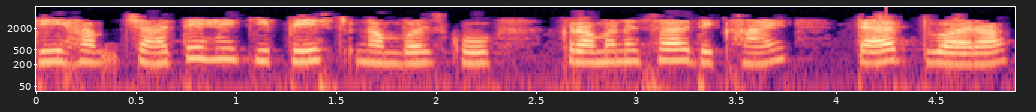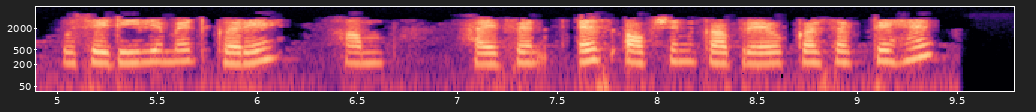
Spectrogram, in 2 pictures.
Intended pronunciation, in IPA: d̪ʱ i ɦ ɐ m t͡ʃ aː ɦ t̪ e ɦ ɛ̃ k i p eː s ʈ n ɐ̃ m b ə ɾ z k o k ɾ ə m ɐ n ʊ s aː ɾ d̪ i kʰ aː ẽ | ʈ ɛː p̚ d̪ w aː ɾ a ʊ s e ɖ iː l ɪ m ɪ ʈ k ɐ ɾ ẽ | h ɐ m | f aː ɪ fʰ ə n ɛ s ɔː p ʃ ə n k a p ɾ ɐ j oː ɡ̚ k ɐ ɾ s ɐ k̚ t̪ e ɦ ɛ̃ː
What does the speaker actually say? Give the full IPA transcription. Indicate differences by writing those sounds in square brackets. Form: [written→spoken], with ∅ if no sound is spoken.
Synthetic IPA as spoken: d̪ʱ i ɦ ɐ m t͡ʃ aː ɦ t̪ e ɦ ɛ̃ k i p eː s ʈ n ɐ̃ m b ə ɾ z k o k ɾ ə m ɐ n ʊ s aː ɾ d̪ [i→ɪ] kʰ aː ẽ | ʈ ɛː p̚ d̪ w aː ɾ a ʊ s e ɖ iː l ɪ m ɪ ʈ k ɐ ɾ ẽ | h ɐ m | [f→h] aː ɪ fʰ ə n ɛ s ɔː p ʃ ə n k a p ɾ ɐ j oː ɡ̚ k ɐ ɾ s ɐ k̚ t̪ e ɦ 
